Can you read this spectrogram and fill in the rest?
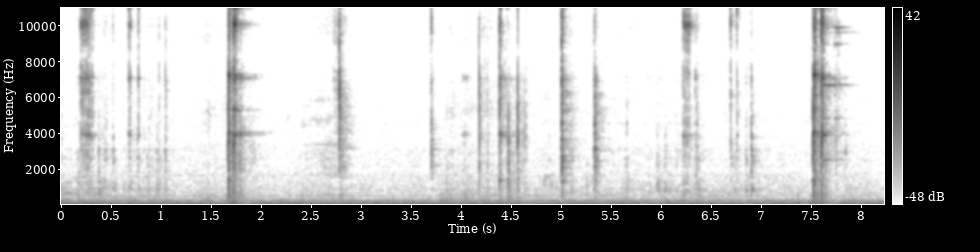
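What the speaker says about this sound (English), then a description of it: "That's why I grab my 12 mil wrench." A 12 mm wrench working on the muffler bolts of a Venom Motorsports x22GT 250cc motorcycle: scattered metallic clicks and clinks, with a few sharper ringing taps, close and alone over a faint hum.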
